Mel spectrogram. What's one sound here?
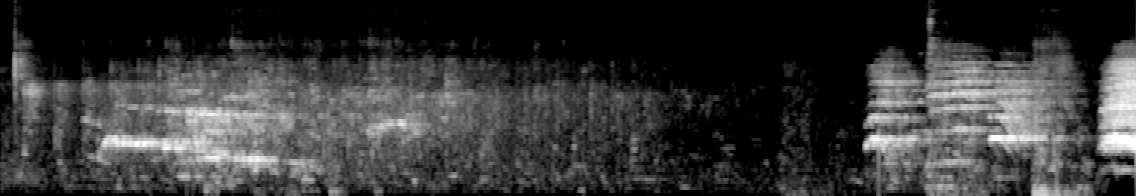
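Young women shout a cheer together in a large echoing gym.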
